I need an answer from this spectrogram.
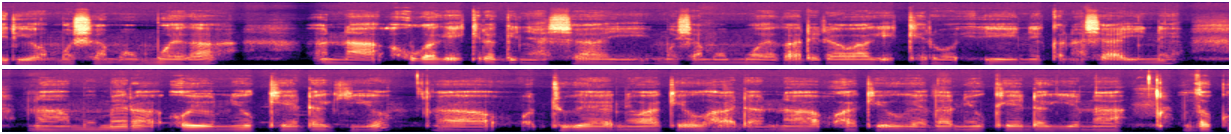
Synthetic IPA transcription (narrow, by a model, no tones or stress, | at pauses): eɾiɔ̰moʃamɔmwɛɣa | naoɣaɣḛkeɾaɡeɲaʃaimoʃamɔmwɛɣa̰ɾeɾeawaɣekʰeɾwɔeɾiɔinekana̰ʃa̰ḭnenamomɛɾa̰ʔojoneokʰeɛdaɣiɔatʰuɣɛnewakɛ̰ʔo̰ha̰danawakʰɛoɣɛðaneokʰɛdaɣiɔnaðɔk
